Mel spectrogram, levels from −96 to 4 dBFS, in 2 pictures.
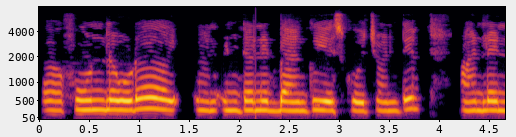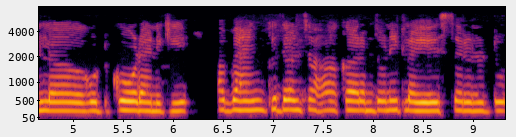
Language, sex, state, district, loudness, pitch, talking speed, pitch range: Telugu, female, Telangana, Karimnagar, -16 LUFS, 245 Hz, 95 wpm, 230-255 Hz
